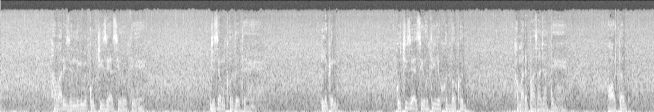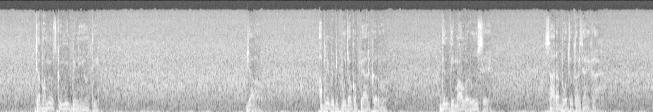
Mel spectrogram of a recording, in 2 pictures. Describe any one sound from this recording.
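An older man speaks in a low, serious voice close by.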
